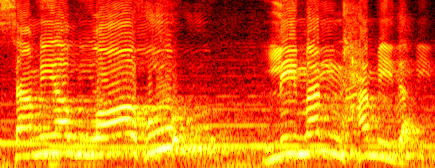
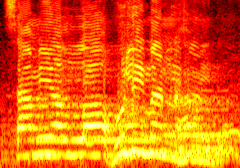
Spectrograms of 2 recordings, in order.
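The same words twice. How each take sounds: First: The 'hu' is kept apart from 'liman'. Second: The 'hu' is run into 'liman' as one chunk. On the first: The speaker calls it right. "হুলিমান না তো" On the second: The speaker calls it wrong. "আমরা তো এভাবে বলি না"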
